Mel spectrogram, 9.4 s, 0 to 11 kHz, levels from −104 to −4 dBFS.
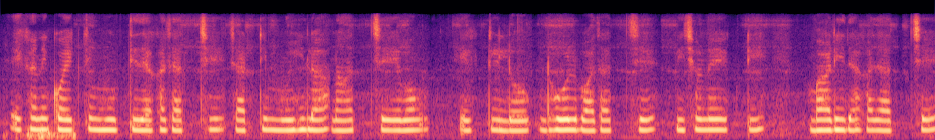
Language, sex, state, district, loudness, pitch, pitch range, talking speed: Bengali, female, West Bengal, Jhargram, -15 LUFS, 245 Hz, 240-250 Hz, 115 wpm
